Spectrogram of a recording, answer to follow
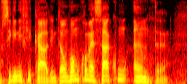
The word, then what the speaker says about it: Anta: E então a pronúncia seria anta.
